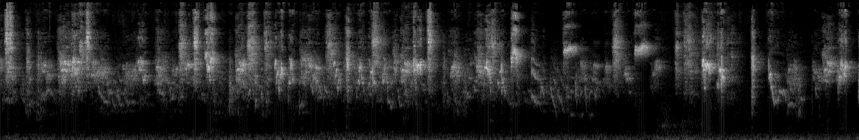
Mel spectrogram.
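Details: Budgerigar singing: a continuous, rapid, chattering warble of scratchy high notes, clicks and short whistles, rising and falling in bursts, with occasional clearer piping notes near the end.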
